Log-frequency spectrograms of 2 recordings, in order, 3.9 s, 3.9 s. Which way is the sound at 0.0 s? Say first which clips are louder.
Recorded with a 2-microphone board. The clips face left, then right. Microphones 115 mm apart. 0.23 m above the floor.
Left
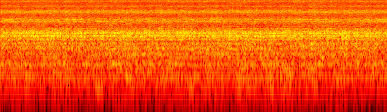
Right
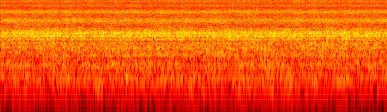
Even; centre (ahead or behind).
